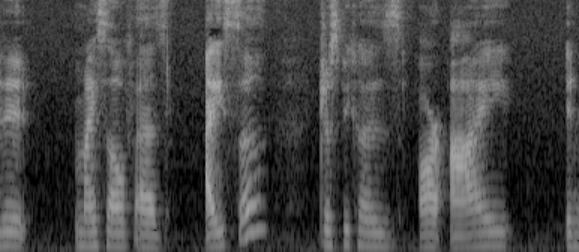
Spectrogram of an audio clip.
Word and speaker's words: Isa: next rune on the list is it is pronounced Issa but I've always known it and said it myself as eisah just because our I in English especially in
